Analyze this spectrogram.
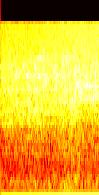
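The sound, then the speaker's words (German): Steady rain falls in a forest with an even, hissing wash and faint scattered patters, holding constant throughout without any voices. “ich mache mich jetzt mal auf in den Wald, nehme euch mit auf eine feuchte, nasse Klangbildreise. Ich hoffe, ihr freut euch genauso wie ich über dieses wunderbare Geräusch im Hintergrund.”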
